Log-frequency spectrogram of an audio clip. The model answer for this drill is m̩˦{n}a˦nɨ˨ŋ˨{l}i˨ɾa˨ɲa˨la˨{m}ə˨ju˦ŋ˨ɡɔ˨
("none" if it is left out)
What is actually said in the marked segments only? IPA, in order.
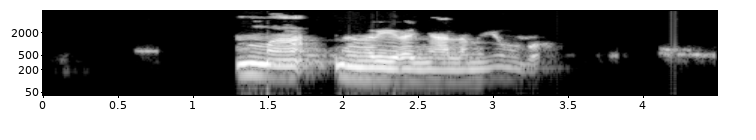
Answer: m, ɾ, m

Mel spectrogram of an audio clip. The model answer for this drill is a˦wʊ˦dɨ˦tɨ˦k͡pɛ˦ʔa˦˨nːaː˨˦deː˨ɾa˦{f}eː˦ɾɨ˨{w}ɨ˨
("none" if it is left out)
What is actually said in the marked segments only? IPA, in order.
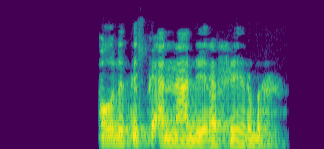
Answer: f, b

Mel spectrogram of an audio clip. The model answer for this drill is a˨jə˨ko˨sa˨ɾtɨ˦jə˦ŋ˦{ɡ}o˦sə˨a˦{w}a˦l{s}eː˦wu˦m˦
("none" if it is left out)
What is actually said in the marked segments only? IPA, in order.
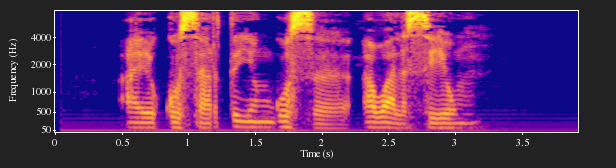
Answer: ɡ, w, s

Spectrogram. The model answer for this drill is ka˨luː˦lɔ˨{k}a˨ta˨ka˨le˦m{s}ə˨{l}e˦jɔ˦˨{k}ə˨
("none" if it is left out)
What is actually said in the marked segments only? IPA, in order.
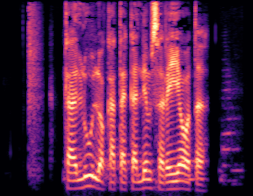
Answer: k, s, ɾ, t

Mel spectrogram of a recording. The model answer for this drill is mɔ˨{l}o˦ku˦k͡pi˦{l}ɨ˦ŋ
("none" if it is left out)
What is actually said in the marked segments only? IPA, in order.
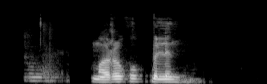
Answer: ɾ, l

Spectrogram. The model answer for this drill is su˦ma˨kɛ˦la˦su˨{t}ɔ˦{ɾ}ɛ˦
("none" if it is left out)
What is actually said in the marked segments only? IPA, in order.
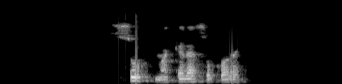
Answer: k, ɾ

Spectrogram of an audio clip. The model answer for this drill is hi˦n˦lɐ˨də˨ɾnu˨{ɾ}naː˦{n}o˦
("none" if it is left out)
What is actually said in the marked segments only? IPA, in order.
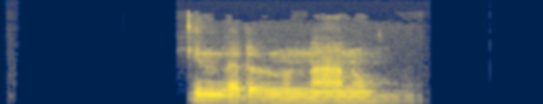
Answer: none, n

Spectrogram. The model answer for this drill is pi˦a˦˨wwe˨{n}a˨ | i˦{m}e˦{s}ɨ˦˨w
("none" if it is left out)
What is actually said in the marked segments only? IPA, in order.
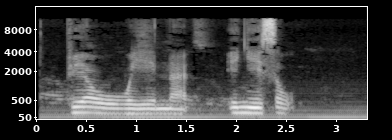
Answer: n, ɲ, s

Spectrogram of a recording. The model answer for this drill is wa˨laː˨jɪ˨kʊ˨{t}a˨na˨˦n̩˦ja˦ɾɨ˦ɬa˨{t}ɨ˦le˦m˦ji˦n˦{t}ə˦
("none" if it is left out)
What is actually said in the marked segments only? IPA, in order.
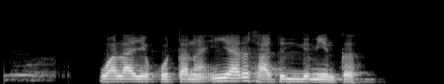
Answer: t, d, t

